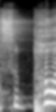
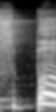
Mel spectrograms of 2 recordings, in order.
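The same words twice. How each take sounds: First: The p is aspirated with a puff of air. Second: The p is tense with no puff of air. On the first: The speaker calls it wrong. "스퍼 아니고" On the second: The speaker calls it right. "S 다음에 P 발음은 뿌 발음 된 소리 되게 하면 됩니다"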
